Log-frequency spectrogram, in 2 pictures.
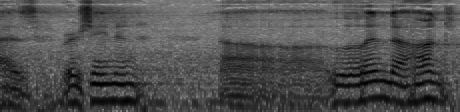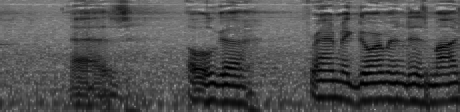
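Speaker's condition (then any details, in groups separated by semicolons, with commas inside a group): Parkinson's disease; diagnosed 20 years ago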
